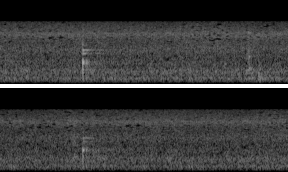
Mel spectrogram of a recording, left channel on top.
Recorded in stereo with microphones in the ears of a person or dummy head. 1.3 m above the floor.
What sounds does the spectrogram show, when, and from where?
0.8 s a clink: 30° left (ahead or behind), 0.6 m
